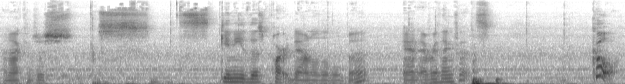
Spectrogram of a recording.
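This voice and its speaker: A man's voice: mid-range voice, unhurried, noisy background. A man streaming his 3D design work, chatting casually and muttering to himself as he models. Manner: thinks aloud, muttering at his own work. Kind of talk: casual chat while modeling.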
